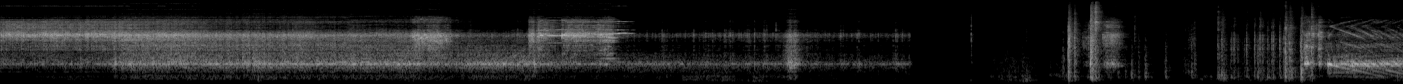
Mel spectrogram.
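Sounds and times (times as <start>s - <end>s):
toy speaker hiss with electronic tones: 0.0s - 8.9s
plastic toy clicks and knocks: 10.6s - 13.3s.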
